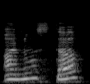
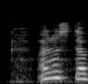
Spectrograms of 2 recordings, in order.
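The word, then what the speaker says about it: अनुष्टुभ: सो इट्स अनुस्तभ metre, अनुस्तभ metre, spelling is ANUSTUBH।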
